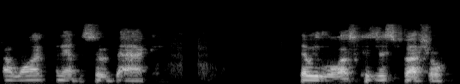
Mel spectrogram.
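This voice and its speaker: A podcast co-host, this man chats casually yet pushes his opinions hard, often repeating a point for emphasis. His deep, slightly rough voice is flat and a little slow, and the audio is muffled and lo-fi.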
